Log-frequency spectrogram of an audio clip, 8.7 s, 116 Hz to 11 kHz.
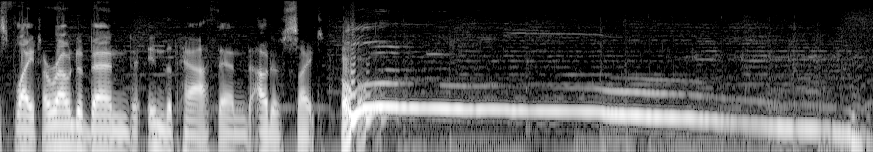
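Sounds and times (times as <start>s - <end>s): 
speech: 0.0s - 3.9s
low droning: 3.4s - 8.7s
wolf howling: 3.4s - 8.7s.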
